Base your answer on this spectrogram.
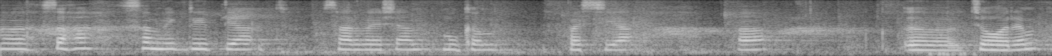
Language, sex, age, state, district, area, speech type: Sanskrit, female, 18-30, Kerala, Kannur, urban, spontaneous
